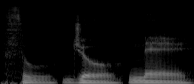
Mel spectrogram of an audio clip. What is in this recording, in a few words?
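"thujone", concatenated syllables; Affixing experiment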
